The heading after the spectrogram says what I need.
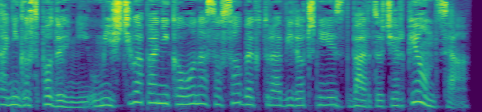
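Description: A man's voice: high voice, lively intonation, a little fast, dry recording, clean studio sound, voice pushed up. Guy doing a worried noble mom, raised voice, pleading and urgent, novel reading. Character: anxious aristocratic mother, marquise.

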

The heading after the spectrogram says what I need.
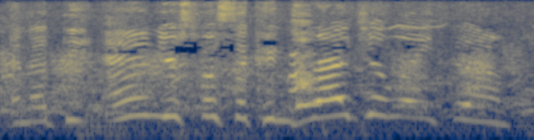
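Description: A woman's voice: very high-pitched, fairly quick, over a noisy crowd. A woman vlogging at a glacier dog camp, exclaiming and cooing at the sled dogs. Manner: gushing, exclaims often, coos at dogs. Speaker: travel vlogger. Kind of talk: excited travel vlog narration. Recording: outdoor wind and dog noise.

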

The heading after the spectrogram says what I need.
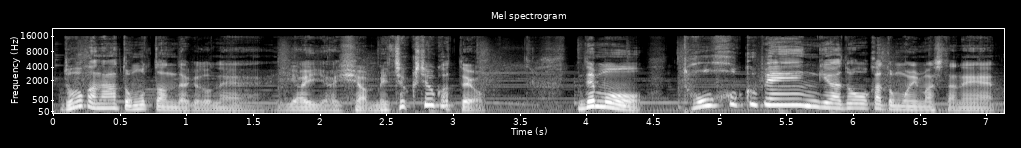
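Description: Chatty man reviewing a film, lively pitch. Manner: chatty, conversational asides, frequent fillers. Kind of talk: casual solo film review.

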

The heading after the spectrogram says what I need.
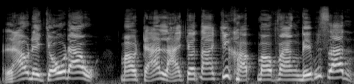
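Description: A woman's voice: a little high, animated, brisk, fairly bright tone, a little hiss or hum. A woman voicing a brave little male rooster in a cartoon, speaking boldly and scolding. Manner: bold, scolding.

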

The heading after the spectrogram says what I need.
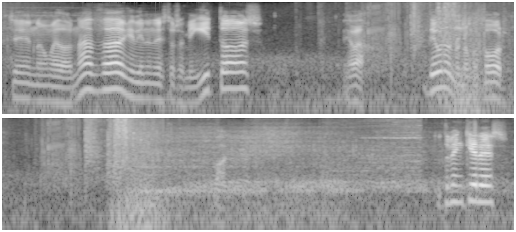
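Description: A young man with a Spain Spanish accent talks through his gameplay in a lively, swooping voice that jumps up at every close call. He teases enemies, yelps and laughs as he plays, with a faint hiss of noise under the voice. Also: mid-range voice, moderate pace, long pauses, muffled recording. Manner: excitable, teasing enemies, frequent yelps and laughs. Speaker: gameplay commentator. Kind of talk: playful let's-play commentary.

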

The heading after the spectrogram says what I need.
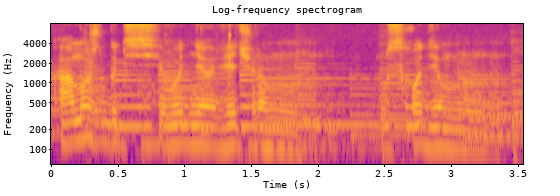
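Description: An actor playing an awkward, apologetic young suitor. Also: male voice, fairly low pitch, unhurried. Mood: shy, hopeful. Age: young adult. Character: awkward young suitor in a romantic comedy-drama. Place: indoors in a corridor. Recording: loud guitar music over dialogue.

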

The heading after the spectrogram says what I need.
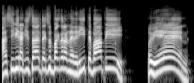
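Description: A man's voice: very high voice, normal speed, bright, forceful tone, clean tone, no echo, clean studio sound. A young man with a Mexican Spanish accent, casually thinking aloud and chatting while streaming a game. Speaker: gaming streamer. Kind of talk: casual live-stream commentary.

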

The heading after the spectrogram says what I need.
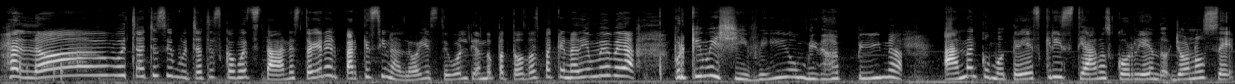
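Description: This casual park vlog features a woman with a Mexican accent and a high, pushed, bright voice at normal speed. She strolls outdoors, rambling playfully both to herself and to the camera.

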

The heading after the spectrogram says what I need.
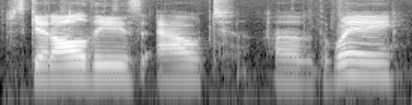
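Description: A gaming video creator talks over his gameplay in a casual, upbeat ramble packed with fillers. His voice sits a little high, with a steady tone, a slow pace, and a clean sound.

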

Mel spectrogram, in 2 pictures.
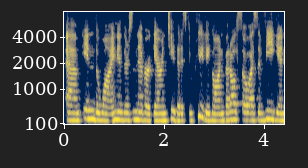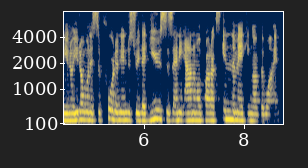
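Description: An earnest woman speaks as a guest on a video call interview. She explains her views at length, opinionated and relaxed, with plenty of ums and uhs along the way. Her pitch sits in the middle. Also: fast, hardly any pauses. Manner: earnest, opinionated, many fillers. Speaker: interview guest, vegan chef. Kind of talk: casual conversational interview.

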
